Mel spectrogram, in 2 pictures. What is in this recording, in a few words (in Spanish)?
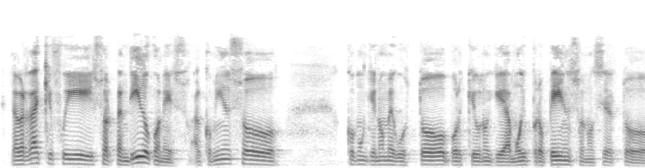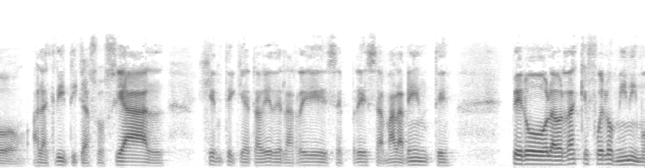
Cuña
